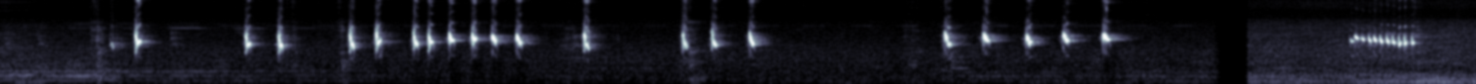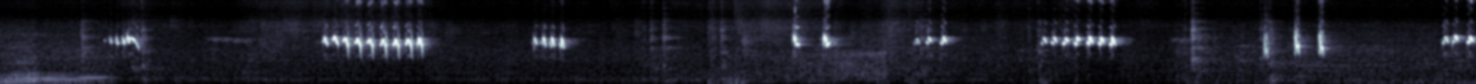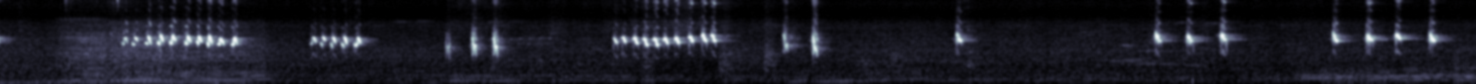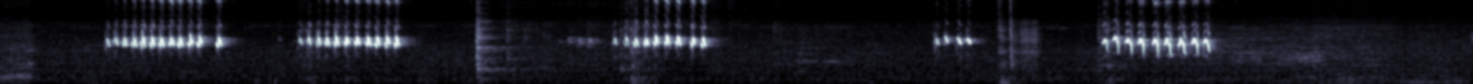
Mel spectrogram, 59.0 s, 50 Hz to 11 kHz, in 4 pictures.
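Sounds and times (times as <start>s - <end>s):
bulbul singing: 0.9s - 6.1s, 6.7s - 12.1s, 13.4s - 14.3s, 15.6s - 17.3s, 18.0s - 20.8s, 22.7s - 23.2s, 23.9s - 24.4s, 25.2s - 28.4s, 29.0s - 29.9s, 30.6s - 37.9s, 39.0s - 39.4s, 40.3s - 42.1s, 42.8s - 44.1s, 45.3s - 49.2s, 49.8s - 51.6s, 53.6s - 54.2s, 54.8s - 56.7s.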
